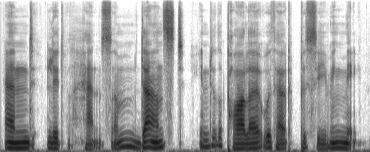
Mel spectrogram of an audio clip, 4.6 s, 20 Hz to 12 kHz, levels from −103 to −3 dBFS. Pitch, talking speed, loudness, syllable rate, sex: 120 Hz, 130 wpm, -20 LUFS, 4.6 syllables/s, male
